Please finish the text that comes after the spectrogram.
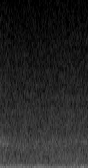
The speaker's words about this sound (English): You probably hear the wind and the trees.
